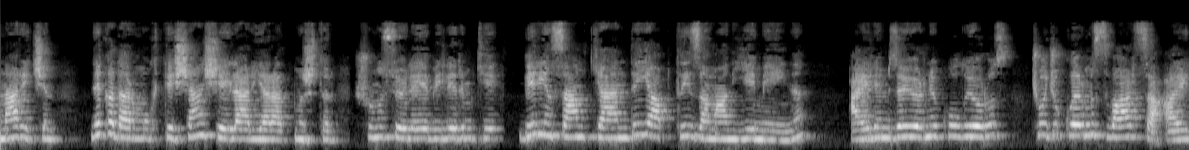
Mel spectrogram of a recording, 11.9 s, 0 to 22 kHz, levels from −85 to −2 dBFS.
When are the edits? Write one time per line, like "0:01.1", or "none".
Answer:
0:03.5
0:10.3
